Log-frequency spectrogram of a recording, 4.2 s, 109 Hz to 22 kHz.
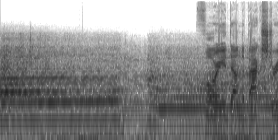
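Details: BMW E9x M3 V8 with titanium exhaust on a track-day flyby, before the transmission problems began: strong full-throttle pull with a steady climbing tone that drops on lift-off. Sounds healthy; normal full-throttle run.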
